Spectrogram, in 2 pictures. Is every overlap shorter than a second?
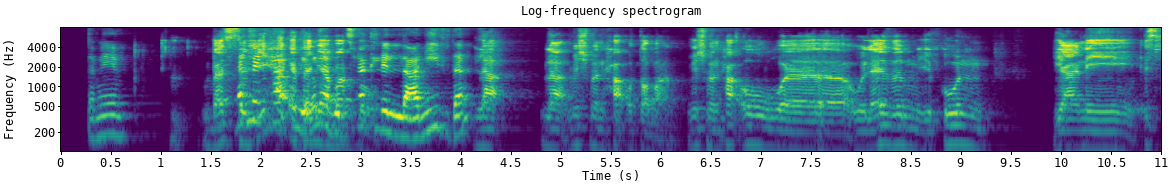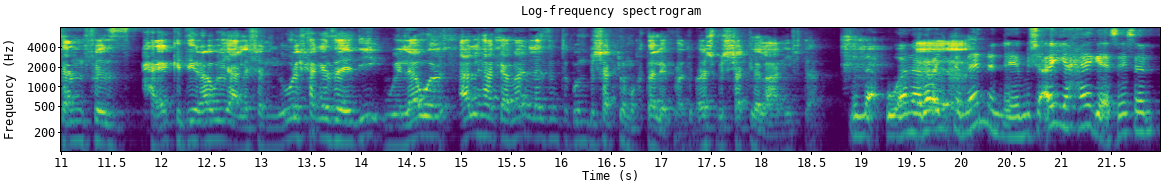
No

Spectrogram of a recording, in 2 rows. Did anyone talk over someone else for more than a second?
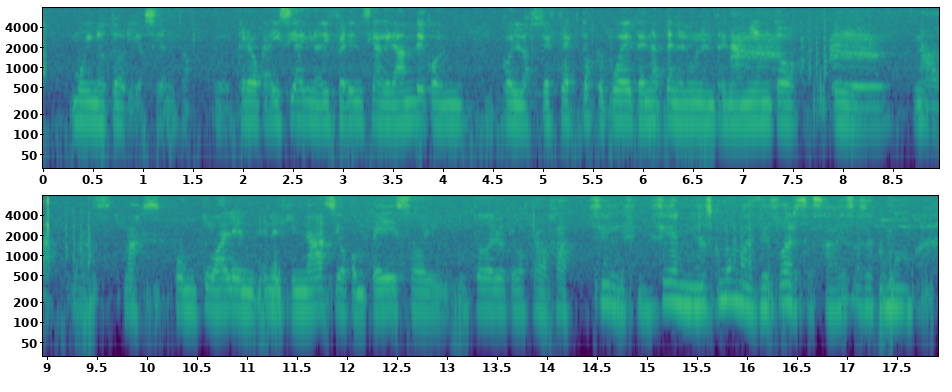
No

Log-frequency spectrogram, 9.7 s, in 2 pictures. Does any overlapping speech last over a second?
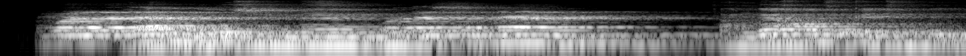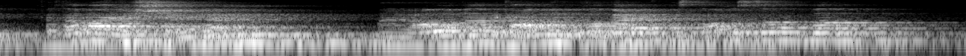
No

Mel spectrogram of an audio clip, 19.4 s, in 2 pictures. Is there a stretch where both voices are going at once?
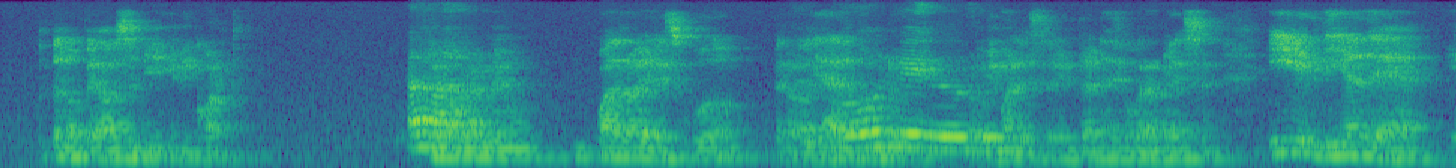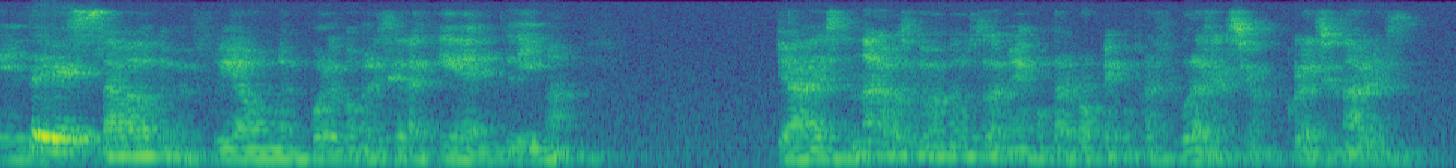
Yes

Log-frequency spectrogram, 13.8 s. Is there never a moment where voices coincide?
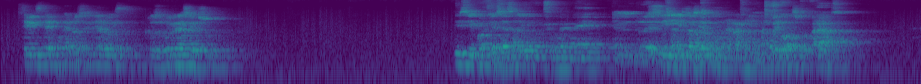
No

